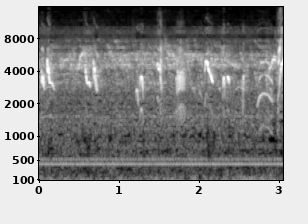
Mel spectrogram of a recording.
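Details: Black-capped white-eye singing energetically, a kept songbird: high, sweet twittering phrases made of short slurred whistles and curving notes, packed closely together, over a low steady hum and faint rumbling.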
